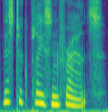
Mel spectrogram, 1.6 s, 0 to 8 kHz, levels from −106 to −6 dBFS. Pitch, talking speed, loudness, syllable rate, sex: 230 Hz, 185 wpm, -15 LUFS, 4.8 syllables/s, female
